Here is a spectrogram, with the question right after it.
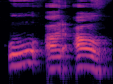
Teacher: ओ और औ आपका कंठ प्लस ओठ जोड़ दीजिए, पहले नंबर में कंठ जोड़ दीजिए, फिर ओठ को जोड़ दीजिए।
